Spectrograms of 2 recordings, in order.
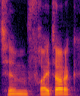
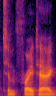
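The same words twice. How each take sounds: First: The name is said with German pronunciation. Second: The name is said with English pronunciation. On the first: "that's the way it's pronounced in German" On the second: "just because it's easier for most people to pronounce it that way"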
